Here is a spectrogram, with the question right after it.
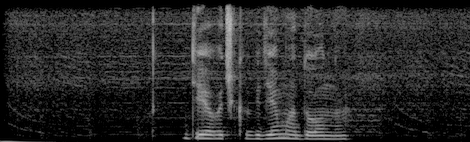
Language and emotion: Russian, neutral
